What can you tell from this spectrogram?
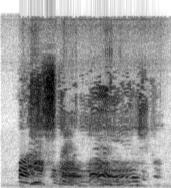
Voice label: angry heads shouting; mr rude

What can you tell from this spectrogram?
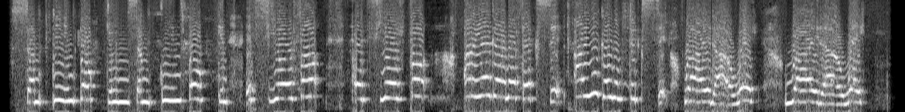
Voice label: somethings broken distorted

